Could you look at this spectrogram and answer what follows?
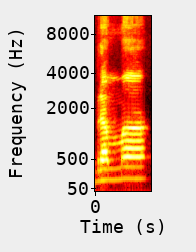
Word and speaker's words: ब्रह्म: लग जाएगी तो यह ब्रह्मा हो जाएगा यह ब्रम कहलाता है इसलिए इसको ब्रह्म पढ़ना चाहिए इंग्लिश वाले जो वर्जन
